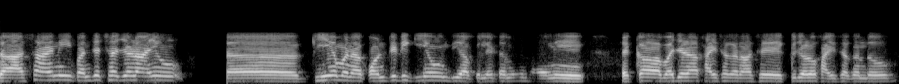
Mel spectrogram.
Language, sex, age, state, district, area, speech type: Sindhi, male, 30-45, Maharashtra, Thane, urban, conversation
